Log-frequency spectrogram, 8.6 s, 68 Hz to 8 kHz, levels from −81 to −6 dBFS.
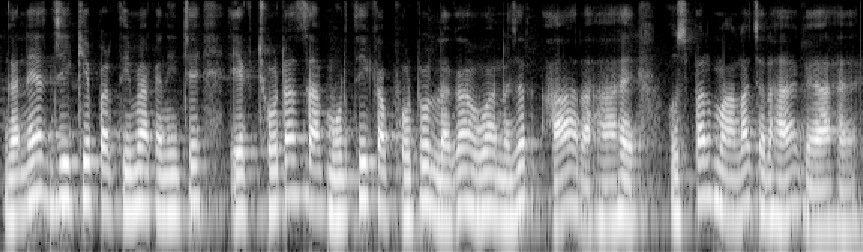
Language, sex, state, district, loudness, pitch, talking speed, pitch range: Hindi, male, Bihar, West Champaran, -15 LUFS, 150 Hz, 165 wpm, 135-170 Hz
